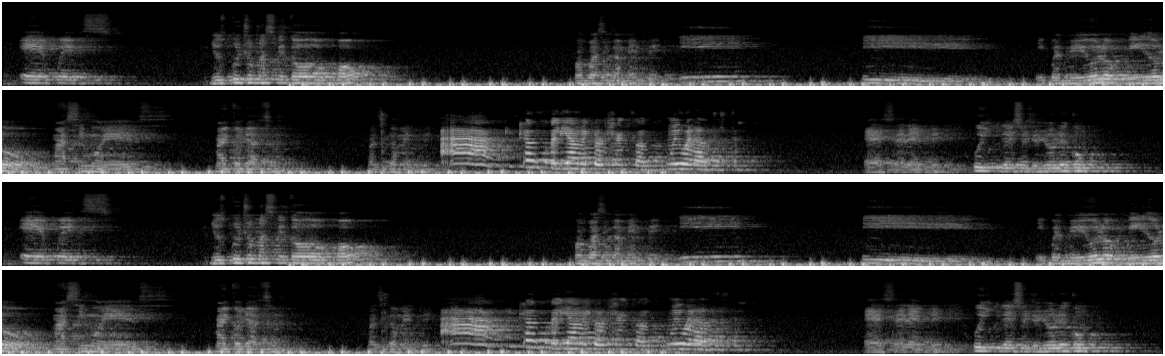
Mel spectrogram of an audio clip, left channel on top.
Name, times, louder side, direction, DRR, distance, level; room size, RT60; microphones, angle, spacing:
voice 1, 0.2-1.1 2.1-3.7 5.7-7.4 8.6-9.9 10.3-13.0 13.7-14.5 15.3-15.9 20.2-22.4, equal, 10° right, 0 dB, 4.6 m, -25 dB
sound 1, 2.9-18.2, right 1 dB, 40° right, 1.3 m, -21 dB
voice 2, 16.0-19.0, left 2 dB, 85° left, 4 dB, 6.2 m, -22 dB
29.5 x 27.0 x 6.1 m, 1.1 s
head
